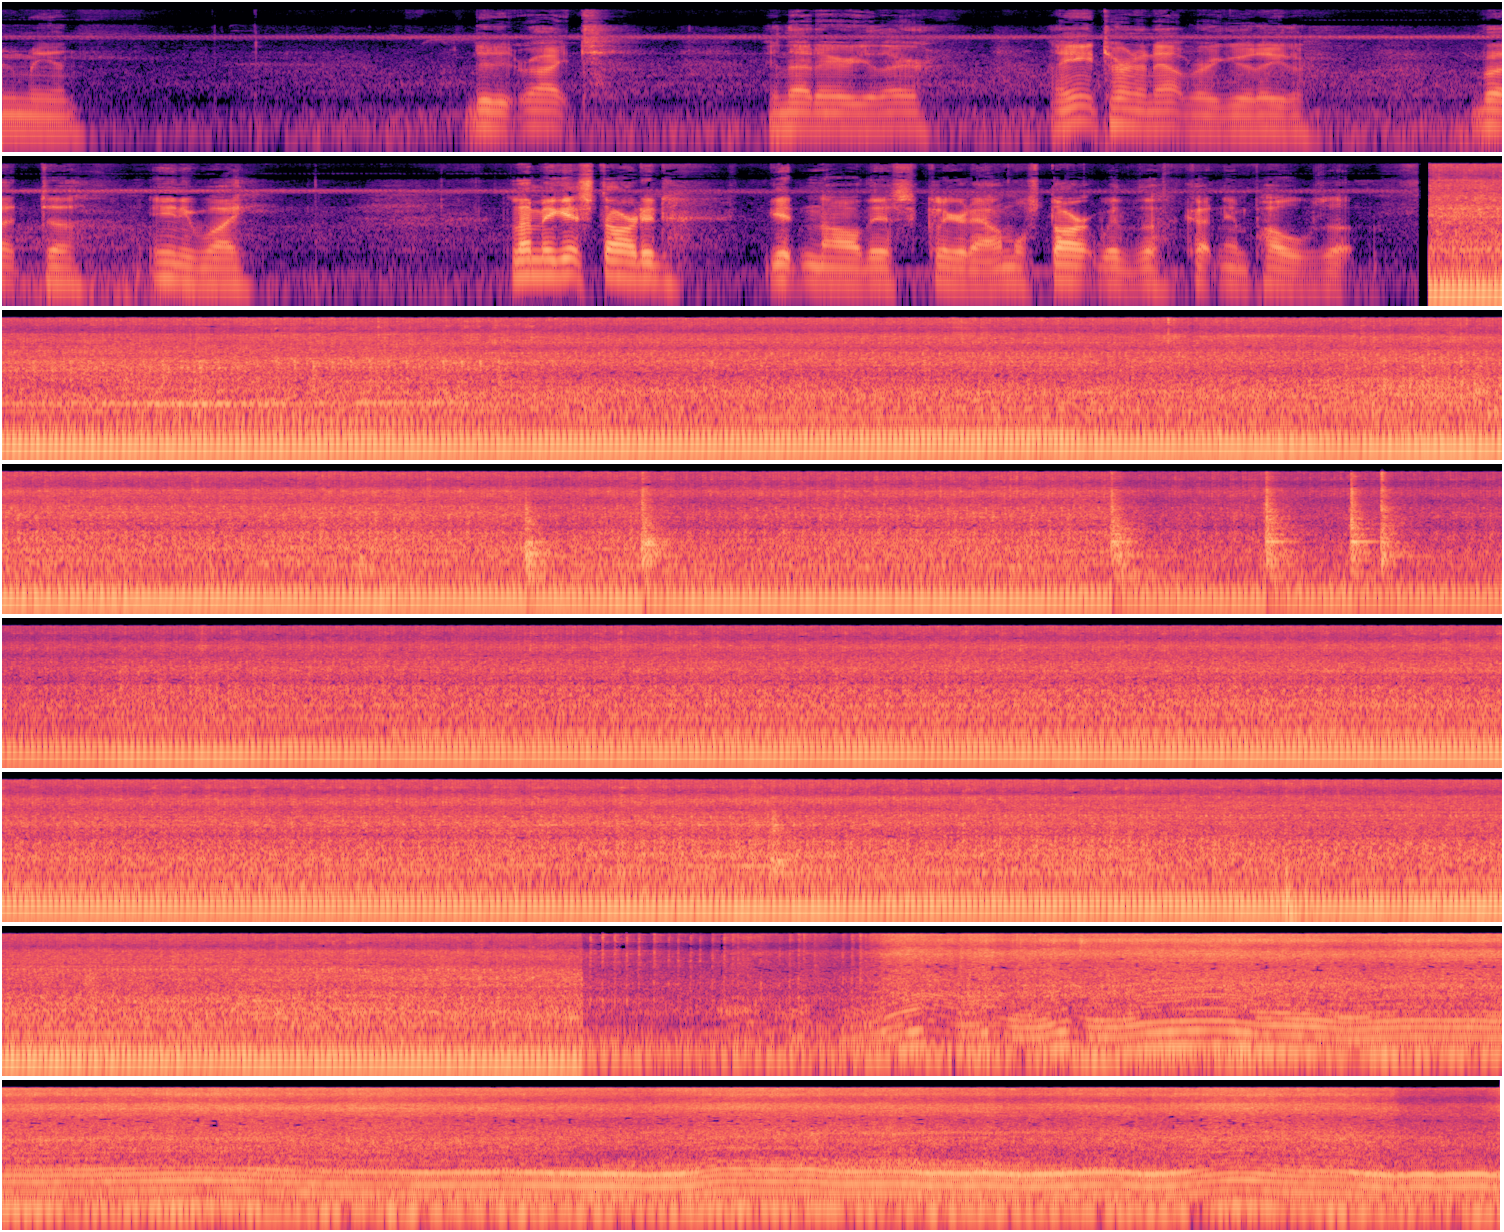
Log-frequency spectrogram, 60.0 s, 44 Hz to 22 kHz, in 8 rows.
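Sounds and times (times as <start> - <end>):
engine running steadily: 14.6 - 59.9
short clicks or knocks: 24.1 - 26.2, 28.0 - 29.7, 40.9 - 41.8.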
